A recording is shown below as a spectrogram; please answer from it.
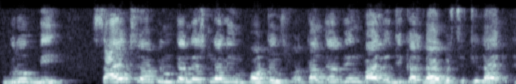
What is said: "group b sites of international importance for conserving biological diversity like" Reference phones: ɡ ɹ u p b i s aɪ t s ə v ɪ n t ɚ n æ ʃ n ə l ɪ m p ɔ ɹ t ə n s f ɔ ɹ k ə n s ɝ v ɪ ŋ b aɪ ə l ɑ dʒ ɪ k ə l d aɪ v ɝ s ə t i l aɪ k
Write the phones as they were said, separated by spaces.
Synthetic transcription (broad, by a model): ɡ ɹ u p b i s aɪ t s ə p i n t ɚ n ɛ s n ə l ɪ m p ɔ ɹ t ə n s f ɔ ɹ k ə n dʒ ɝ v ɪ ŋ b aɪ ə l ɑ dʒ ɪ k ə l d aɪ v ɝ s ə t i l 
